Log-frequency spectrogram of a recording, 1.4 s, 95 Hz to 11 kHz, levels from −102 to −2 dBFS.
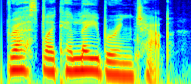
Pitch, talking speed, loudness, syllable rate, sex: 185 Hz, 210 wpm, -18 LUFS, 6.4 syllables/s, female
